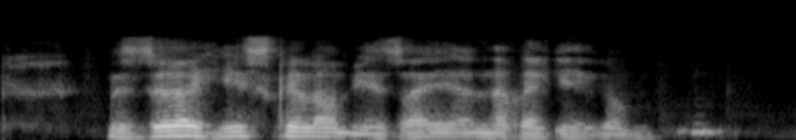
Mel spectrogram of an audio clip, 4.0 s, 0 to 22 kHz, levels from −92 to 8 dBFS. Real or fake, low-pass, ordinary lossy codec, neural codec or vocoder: fake; 7.2 kHz; Opus, 64 kbps; codec, 16 kHz, 2 kbps, FreqCodec, smaller model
